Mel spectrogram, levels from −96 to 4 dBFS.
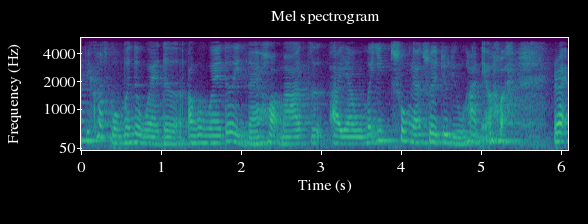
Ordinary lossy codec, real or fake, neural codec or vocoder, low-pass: none; real; none; 5.4 kHz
